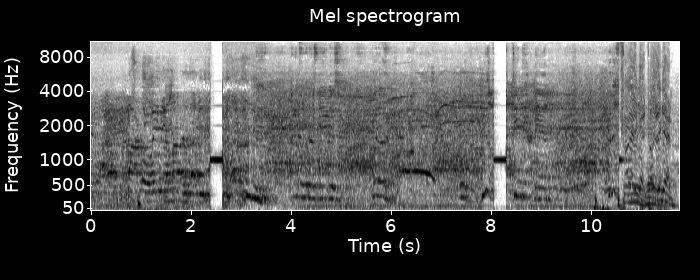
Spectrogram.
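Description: A loud, dense death metal song played on a radio show, with harsh growled vocals over distorted, wall-like instrumentation, briefly cut twice by short censor beeps.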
